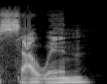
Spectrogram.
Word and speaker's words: Samhain: Yeah, it says pronounced Samhain, like Sow-in, but it still doesn't, you know, is that Sow or So? – So Samhain, Samhain.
